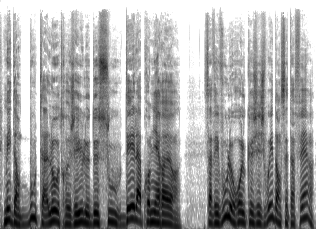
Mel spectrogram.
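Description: A man voicing a proud, quick-tempered young gentleman burglar in an audiobook, speaking in a scornful, theatrical way. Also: mid-range voice, expressive, dry recording, studio quality, lightly acted. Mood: mocking. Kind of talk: audiobook character reading.

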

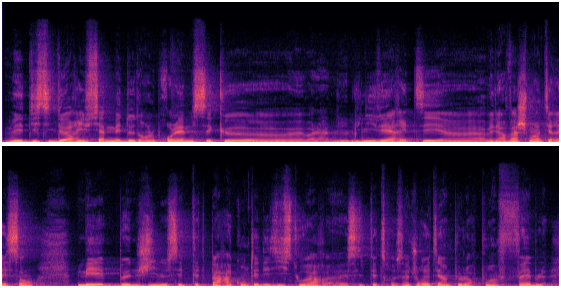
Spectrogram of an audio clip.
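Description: Male gaming-podcast co-host, rambling, filler-heavy, dark tone, hall reverb. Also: medium pitch, brisk. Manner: rambling, many fillers and restarts. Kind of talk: casual gaming podcast chat.

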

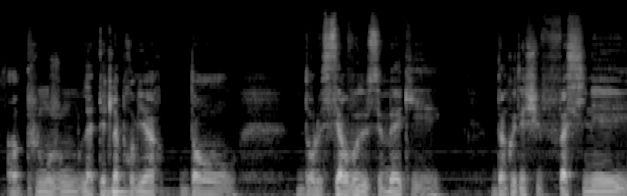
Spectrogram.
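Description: Low, nasal, congested Frenchman thinking aloud. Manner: informal, hesitant, thinking aloud. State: blocked nose. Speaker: astrology podcast host. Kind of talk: casual explanatory monologue with digressions.

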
